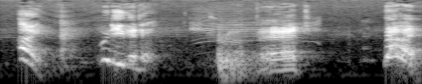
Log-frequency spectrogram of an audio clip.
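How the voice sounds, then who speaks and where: Put-on character voice from a man, extremely high in pitch, at a fairly quick pace. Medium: comedy sketch. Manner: curt, commanding.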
